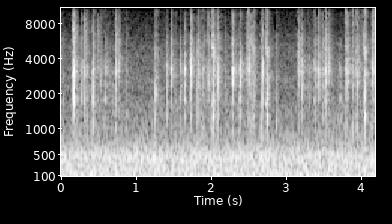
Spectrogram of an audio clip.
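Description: Fingertips type steadily on a compact mechanical keyboard with a purple case and plastic keycaps. The keystrokes come as rapid, short, bright clacks that die away almost instantly, over a steady low-frequency background noise.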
